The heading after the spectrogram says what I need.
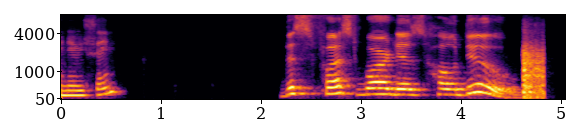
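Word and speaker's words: הודו: How does it say pronounced? Hodu. Hodu. How do, yeah.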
